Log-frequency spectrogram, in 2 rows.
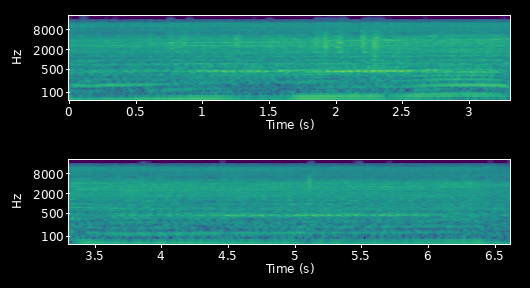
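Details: New Skoda Scala 1.5 TSI with dry-clutch DSG, about 3,500 km, heard in the cabin: pulling away from a stop, abrupt drop in engine note as the box shifts loudly; harsh gear shift on take-up.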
